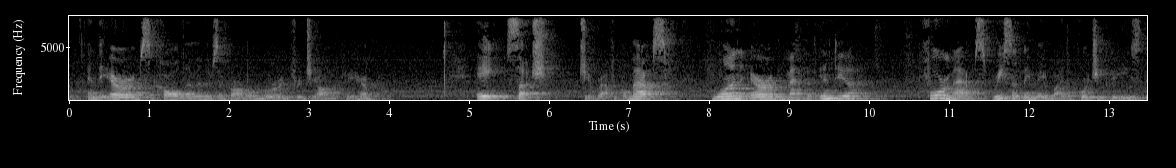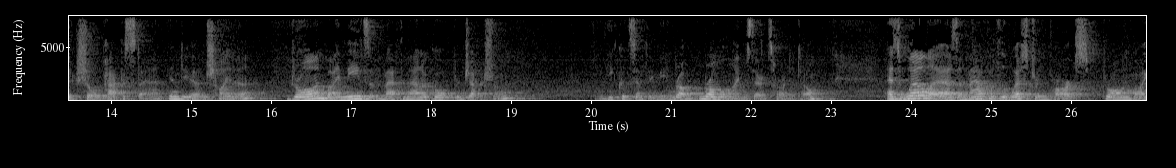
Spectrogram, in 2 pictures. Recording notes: A public lecture. Part of the Al-Mizan exhibition which explores the connections between the sciences and arts in Muslim societies.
